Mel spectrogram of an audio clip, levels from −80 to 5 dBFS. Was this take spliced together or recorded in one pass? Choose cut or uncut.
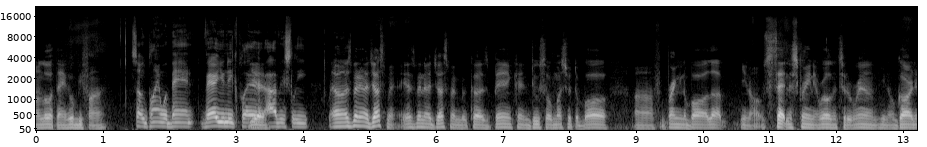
cut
